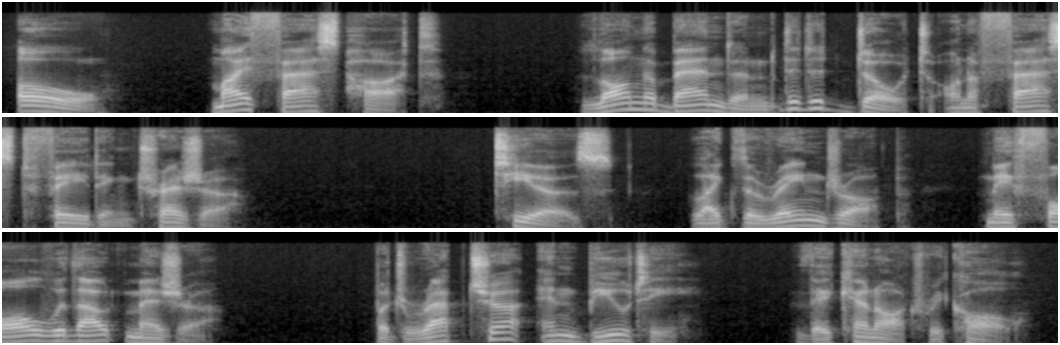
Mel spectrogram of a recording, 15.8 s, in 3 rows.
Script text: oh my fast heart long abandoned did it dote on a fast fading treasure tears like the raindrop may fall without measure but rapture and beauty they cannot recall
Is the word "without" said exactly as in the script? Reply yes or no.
yes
